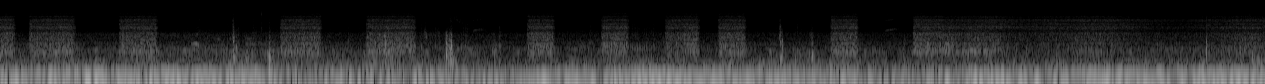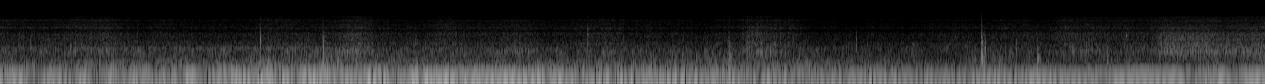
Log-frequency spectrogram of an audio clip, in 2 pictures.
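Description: Car in motion heard from inside the cabin: a steady low engine and road rumble.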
